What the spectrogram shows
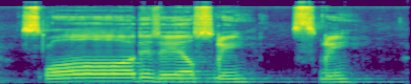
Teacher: موٹے کے چکر میں اس حرف کو کھینچیں گے نہیں، جھٹکا نہیں دیں گے، صرف موٹا کریں گے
